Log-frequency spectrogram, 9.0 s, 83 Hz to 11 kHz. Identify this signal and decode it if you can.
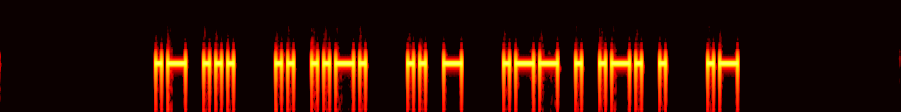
Morse code, heard as a keyed tone, about 20 wpm, 700 Hz. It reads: AS IF IT WERE A
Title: Speed-Racing - Sets of 5 Words 17wpm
